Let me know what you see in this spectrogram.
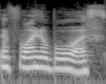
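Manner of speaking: strong New Jersey accent. Asked to say a phrase again the way they first did, Jersey accent. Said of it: "There it is".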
